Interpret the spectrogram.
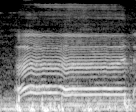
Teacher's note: Kadar bacaan dia kita baca dengan kadar 6 harakat tanpa idgham. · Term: mat lazim kalimi muhaffaf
